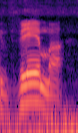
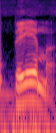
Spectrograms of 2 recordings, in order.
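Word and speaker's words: βῆμα: a gente chama isso em grego the vema ou bema como alguns pronuncia ficaria bem aqui atrás Tá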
